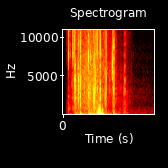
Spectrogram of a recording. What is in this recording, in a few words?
Toggle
